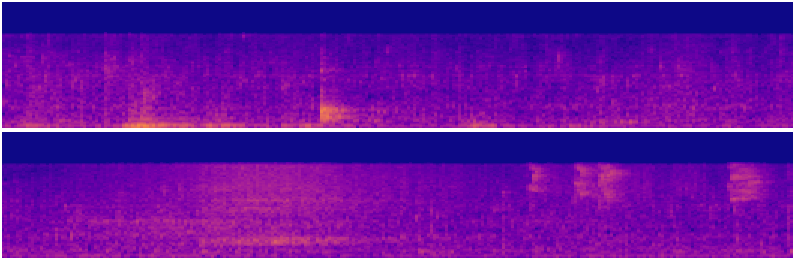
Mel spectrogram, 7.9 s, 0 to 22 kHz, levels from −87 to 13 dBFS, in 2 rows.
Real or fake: real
